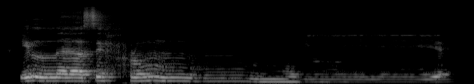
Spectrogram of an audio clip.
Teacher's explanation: hukum bacaan gunnah idgham bi gunnah, yang dimana tanwin di sini adalah dhammah tanwin bertemu dengan huruf mim, maka dibaca dengan illa sihrum mubin, yang diakhiri dengan hukum bacaan mad disukun.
